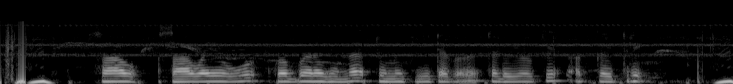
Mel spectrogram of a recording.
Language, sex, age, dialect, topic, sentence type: Kannada, male, 18-24, Dharwad Kannada, agriculture, question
